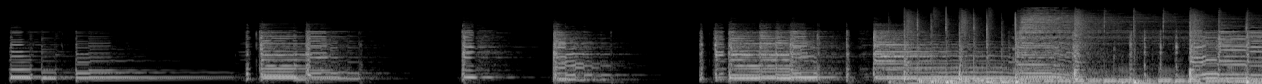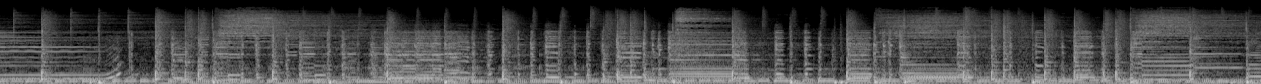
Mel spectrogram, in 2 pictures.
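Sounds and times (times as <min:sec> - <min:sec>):
Stratocaster electric guitar: 0:00.0 - 0:03.9, 0:04.6 - 0:06.4, 0:07.0 - 0:25.2.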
